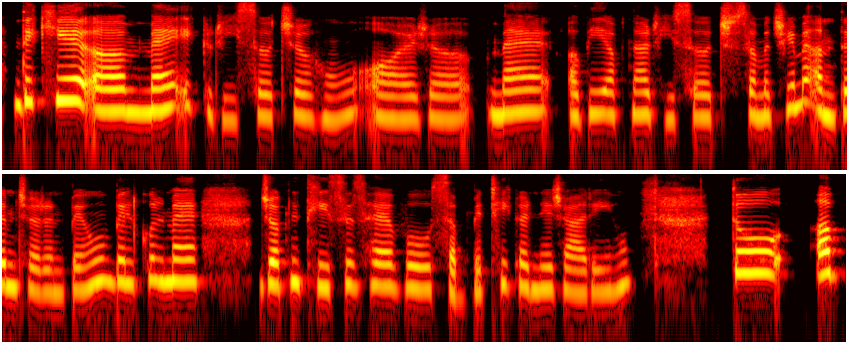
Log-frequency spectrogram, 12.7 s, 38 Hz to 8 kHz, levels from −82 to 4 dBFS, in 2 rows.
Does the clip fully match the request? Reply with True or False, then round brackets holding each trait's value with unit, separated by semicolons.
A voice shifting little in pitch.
False (4.1 semitones)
